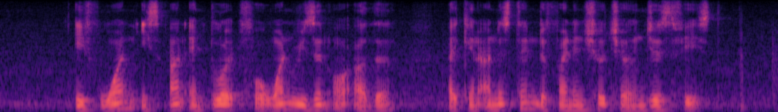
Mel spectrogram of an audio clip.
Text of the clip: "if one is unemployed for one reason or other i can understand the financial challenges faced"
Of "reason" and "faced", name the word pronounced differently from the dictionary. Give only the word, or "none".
none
